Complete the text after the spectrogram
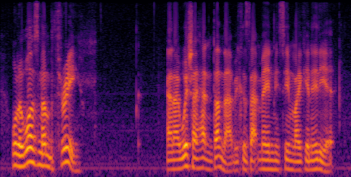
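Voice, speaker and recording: A man with an English accent speaks at a fairly quick pace in a fairly low pitch. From England. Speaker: gaming streamer. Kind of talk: live stream gameplay chat. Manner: hesitant, many fillers and restarts.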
